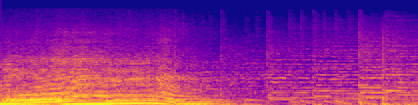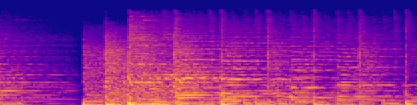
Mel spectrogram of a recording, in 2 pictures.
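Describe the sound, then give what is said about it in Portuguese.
A car engine revs up loudly, its pitch sweeping and climbing as it accelerates, then cuts briefly before roaring again in a second burst of hard acceleration, without any talking. “Sérgio, engata a primeira e acelera!”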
